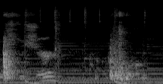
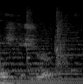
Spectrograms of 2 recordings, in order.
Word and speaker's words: Worcestershire: Oh yeah, definitely gonna use some Worcestershire.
